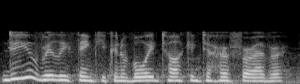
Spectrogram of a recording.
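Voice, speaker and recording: An actor playing an earnest warrior hero in a video game, talking in a formal, careful way. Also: male voice, sits high, animated, a little fast. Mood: frank, supportive. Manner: formal, careful, avoids contractions. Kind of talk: video game character dialogue. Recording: muffled phone-like band, music behind.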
